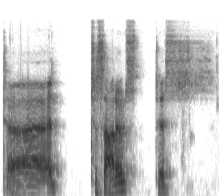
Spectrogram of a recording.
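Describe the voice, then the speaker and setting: A man's voice: medium pitch, steady tone, drawn-out words, vocal fry, sharp tone. A man chatting casually on a video call with a study partner, laid-back and easily distracted, cracking jokes before getting to coursework.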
